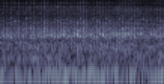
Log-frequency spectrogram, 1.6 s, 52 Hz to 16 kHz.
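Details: VW Vento 1.6 TDI diesel: idles quietly and evenly, no knocking or clatter, steady smooth hum; earlier tak-tak noise when moving now gone, healthy.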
